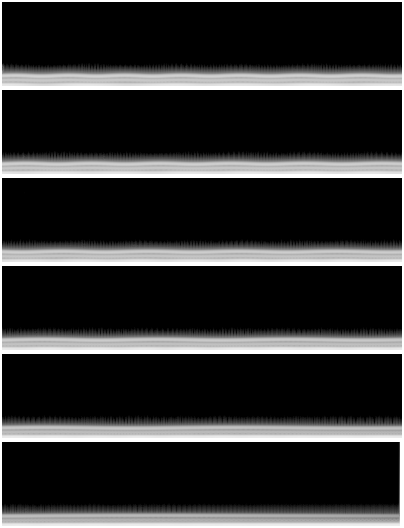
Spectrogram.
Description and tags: Long stereo sine wave intended as a bell pad created with Cool Edit. File name indicates pitch/octave.
bell, pad, synth, multisample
